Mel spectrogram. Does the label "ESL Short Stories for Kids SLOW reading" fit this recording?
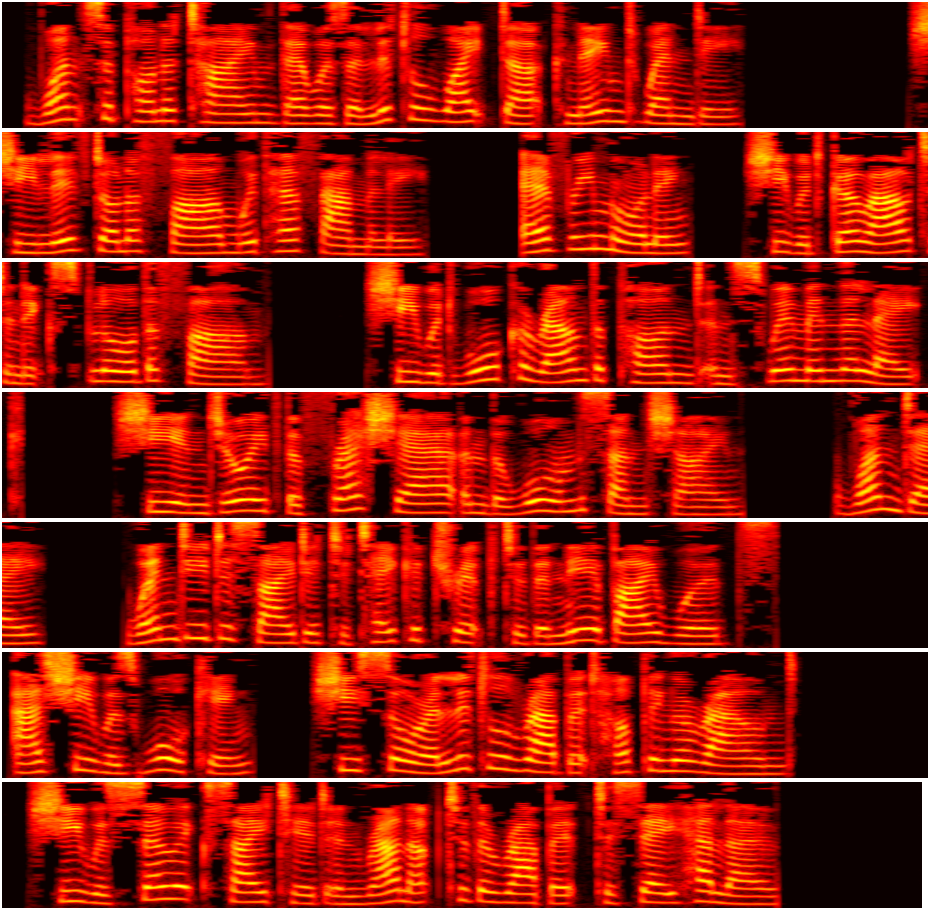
Yes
